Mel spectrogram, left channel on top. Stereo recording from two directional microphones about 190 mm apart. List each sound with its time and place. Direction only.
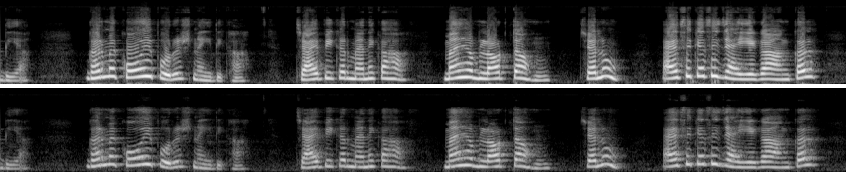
0.0 s speech: 40° left (ahead or behind)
